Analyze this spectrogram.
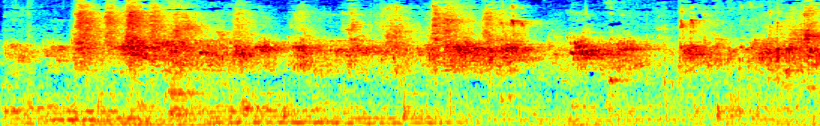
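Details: Pet budgerigars chatter loudly in rapid scratchy warbles and sharp squeaky chirps, coming in bursts roughly every second with short pauses between.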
